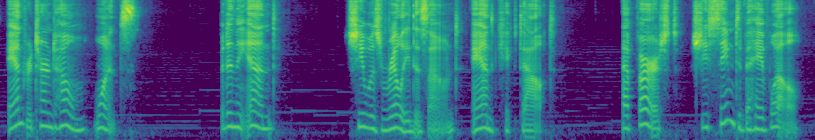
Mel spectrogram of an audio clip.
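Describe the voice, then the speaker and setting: A woman's voice: a little high, creaky, fairly bright tone. A woman reading a scripted first-person story as its narrator.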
